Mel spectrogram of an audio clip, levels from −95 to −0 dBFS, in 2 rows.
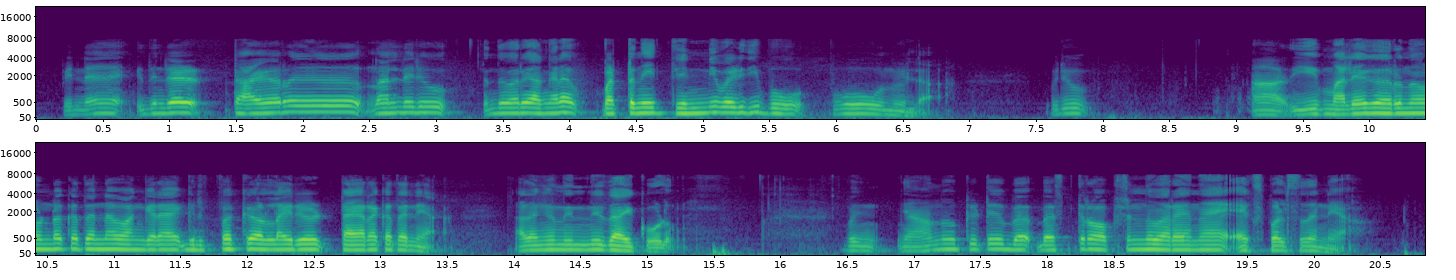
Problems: none marked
